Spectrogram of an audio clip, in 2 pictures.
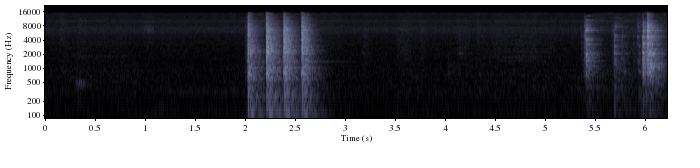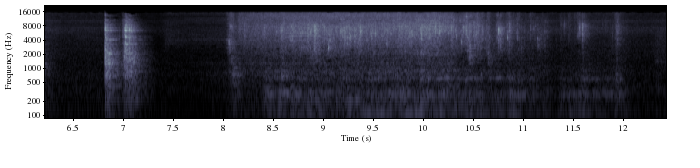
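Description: A plastic box grater knocked several times in quick succession on a hard surface to shake out grated potato, two rounds of knocks; then a kitchen tap runs into the sink for about three seconds.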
